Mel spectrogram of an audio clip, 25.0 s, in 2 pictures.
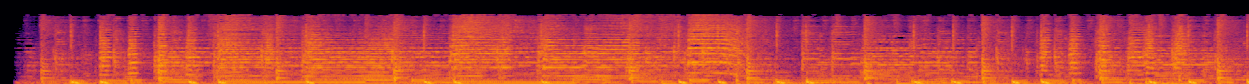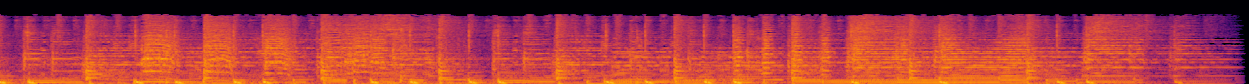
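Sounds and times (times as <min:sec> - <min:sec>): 
pop rock music: 0:00.2 - 0:24.9.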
